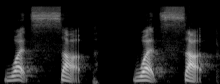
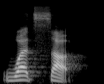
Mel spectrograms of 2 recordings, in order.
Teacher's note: you can hold out that S before you say up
